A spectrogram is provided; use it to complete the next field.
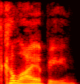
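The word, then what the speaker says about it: calliope: Caliop. How do you say that? It's Colliapy.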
